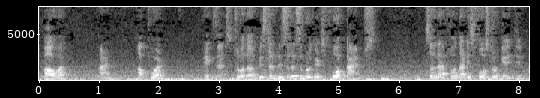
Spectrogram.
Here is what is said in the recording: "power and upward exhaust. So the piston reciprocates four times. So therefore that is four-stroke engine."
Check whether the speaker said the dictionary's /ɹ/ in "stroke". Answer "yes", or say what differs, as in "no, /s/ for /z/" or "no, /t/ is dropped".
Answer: no, /ɹ/ is dropped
